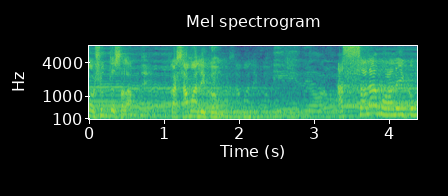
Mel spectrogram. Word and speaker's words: আসসালামু আলাইকুম: আসসালামু আলাইকুম মানে আপনার উপর শান্তি বর্ষিত হোক, আর সালাম আলাইকুম মানে তুই মরি যা।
